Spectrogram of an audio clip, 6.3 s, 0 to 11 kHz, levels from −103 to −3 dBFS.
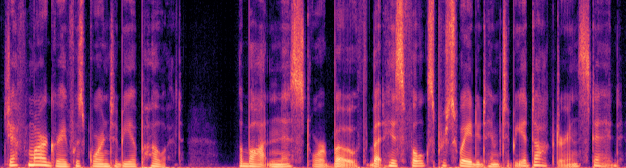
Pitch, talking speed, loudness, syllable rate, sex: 155 Hz, 190 wpm, -19 LUFS, 5.4 syllables/s, female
